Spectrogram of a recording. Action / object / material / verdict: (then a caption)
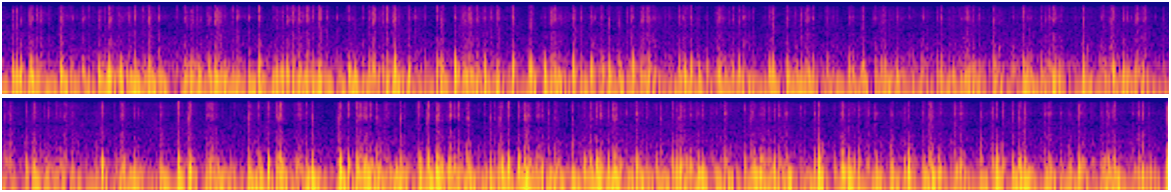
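tap / leather belt / leather / none. Fingertips tap and scratch a solid tan-brown leather belt held in a loop close to the mic. The result is a steady, fairly quiet stream of soft, dry, low thumps that die away instantly, mixed with a faint rough scratching and a light hiss on top.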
